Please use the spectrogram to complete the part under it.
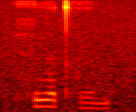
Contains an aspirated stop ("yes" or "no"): yes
